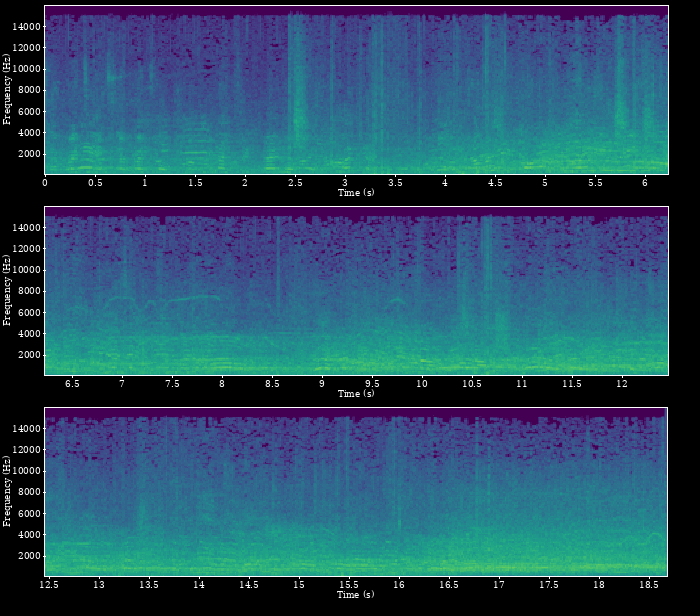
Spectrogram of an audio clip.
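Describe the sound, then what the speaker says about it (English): Boxing arena crowd at a pro fight swelling with excitement, a dense roar of cheering and chatter that grows louder toward the end, with a commentator's voice running over it. "Crowd got very excited about a right hand"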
